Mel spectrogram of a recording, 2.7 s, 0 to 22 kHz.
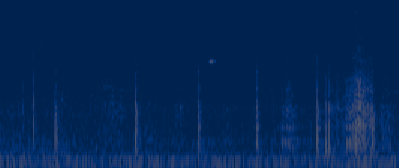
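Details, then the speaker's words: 2005–2010 Jeep Grand Cherokee rear driveshaft rocked by hand gives short, sharp, fast clicks from play in worn pressed, non-greasable U-joints. The owner links this to clicking when braking and plans to fit new caps. "hear that little click it's not a lot but it's just enough to show that there's some movement up here on these ones here on the side here so this these are the ones that are bad"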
